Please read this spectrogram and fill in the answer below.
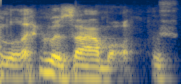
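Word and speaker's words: Leguizamo: How do you pronounce his name? John Leguisamo. Leguisamo.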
